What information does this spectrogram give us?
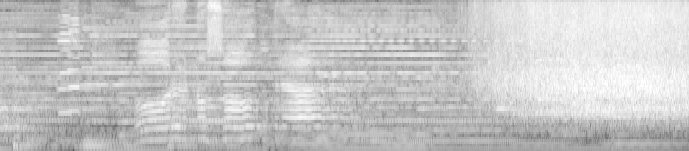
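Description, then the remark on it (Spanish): The last sung notes of a song at a live performance give way to an audience ovation, a dense, steady wash of clapping that swells and carries on loudly to the end. “Acompaño la ovación”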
